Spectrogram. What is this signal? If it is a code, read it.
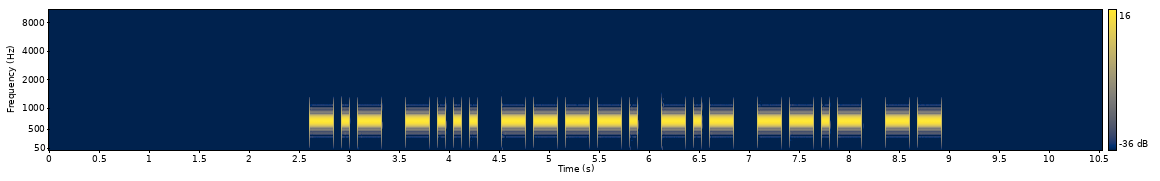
Morse code, heard as a keyed tone, about 16 wpm, 700 Hz. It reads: KB9KQM
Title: USA Call Signs - 6 Characters - Repeated 2x - 15wpm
